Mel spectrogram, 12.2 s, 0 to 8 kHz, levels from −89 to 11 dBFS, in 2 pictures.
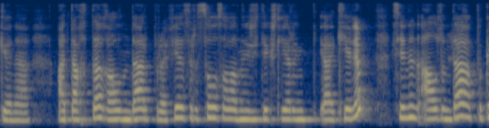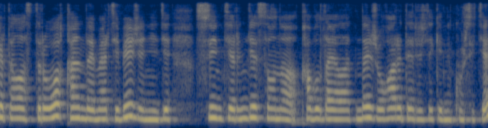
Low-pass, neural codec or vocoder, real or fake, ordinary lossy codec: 7.2 kHz; none; real; none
